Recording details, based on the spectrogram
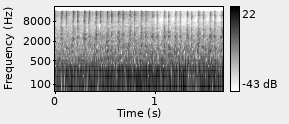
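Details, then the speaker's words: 1993 Ford F250 302 5.0 V8, after replacing cut-up vacuum harness and throttle mix screw: steady even idle rumble with no stumble or hunting; running much better, probably helped by no longer having massive vacuum leaks. "Running pretty good. So this is a much better start than we've ever had out of this thing."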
